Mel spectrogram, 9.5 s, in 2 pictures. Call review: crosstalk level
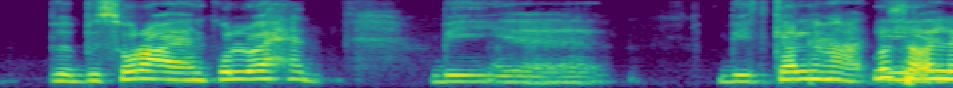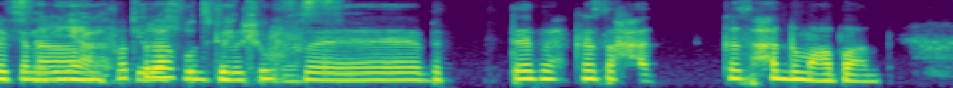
present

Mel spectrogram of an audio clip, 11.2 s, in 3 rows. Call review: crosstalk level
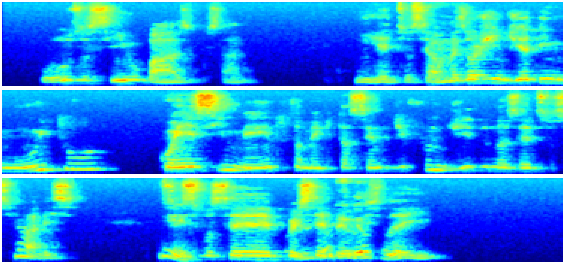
present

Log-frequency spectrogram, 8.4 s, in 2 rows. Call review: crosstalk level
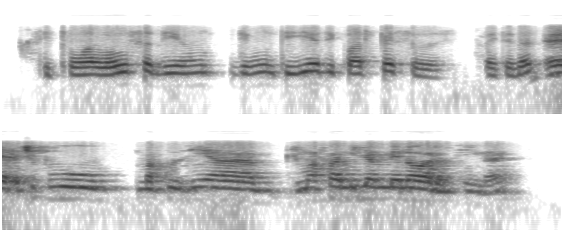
none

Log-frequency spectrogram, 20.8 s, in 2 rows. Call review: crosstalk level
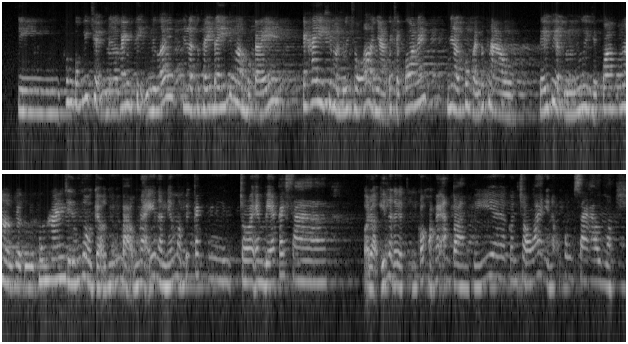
none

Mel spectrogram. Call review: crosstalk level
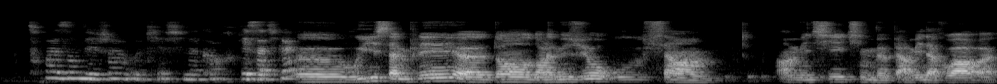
none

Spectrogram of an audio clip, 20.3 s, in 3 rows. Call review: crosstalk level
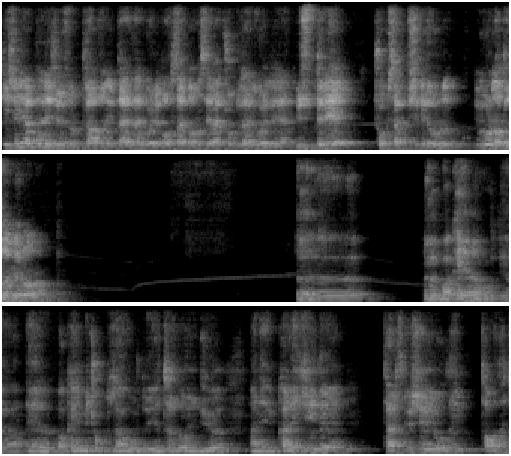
none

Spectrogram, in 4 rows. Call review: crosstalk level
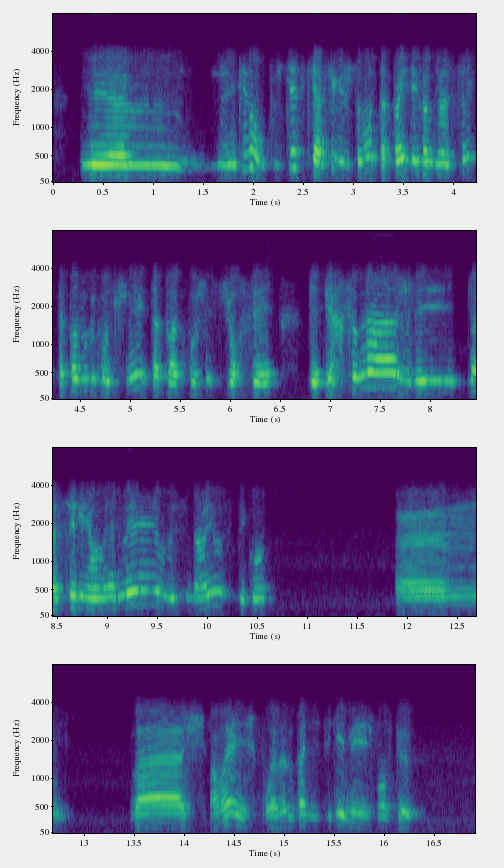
none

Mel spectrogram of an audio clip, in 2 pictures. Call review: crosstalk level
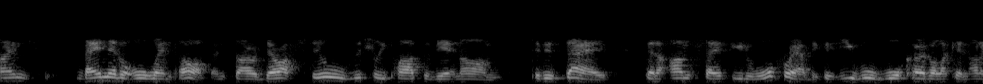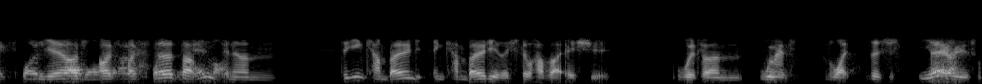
present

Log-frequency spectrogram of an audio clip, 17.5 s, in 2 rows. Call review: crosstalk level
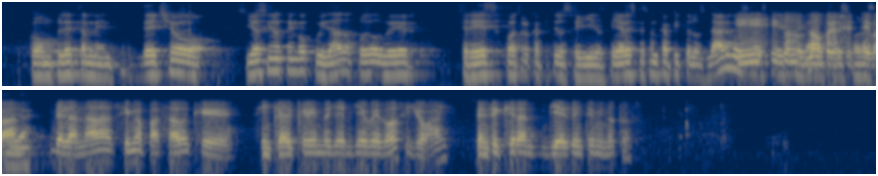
present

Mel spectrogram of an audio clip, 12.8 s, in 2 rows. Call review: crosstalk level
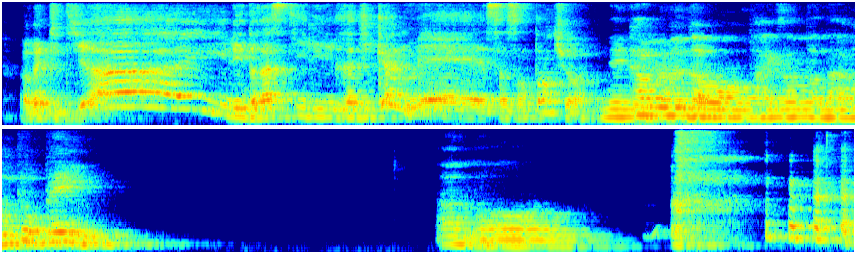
none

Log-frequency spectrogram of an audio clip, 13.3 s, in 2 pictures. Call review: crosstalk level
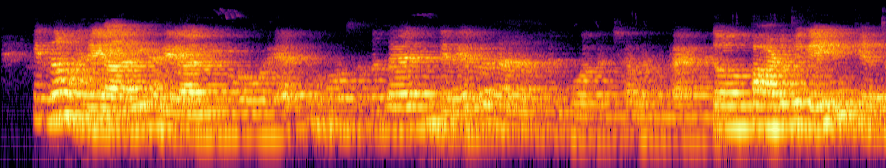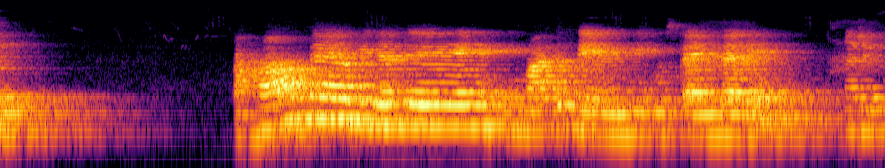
none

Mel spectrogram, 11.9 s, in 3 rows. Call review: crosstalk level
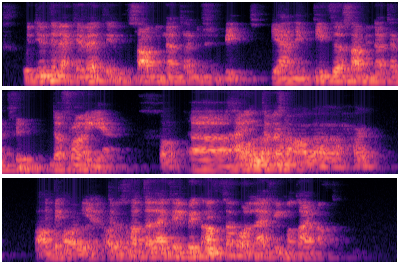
present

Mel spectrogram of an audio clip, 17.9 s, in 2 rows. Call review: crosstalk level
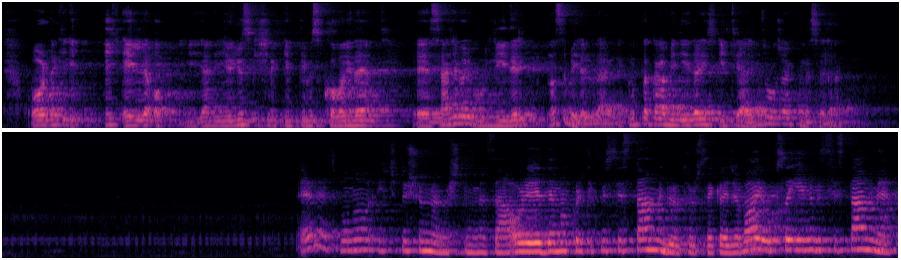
none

